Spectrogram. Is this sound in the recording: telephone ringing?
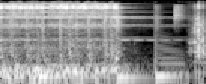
yes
